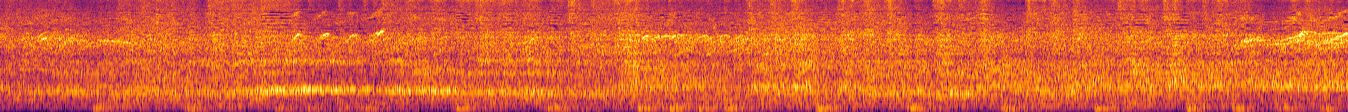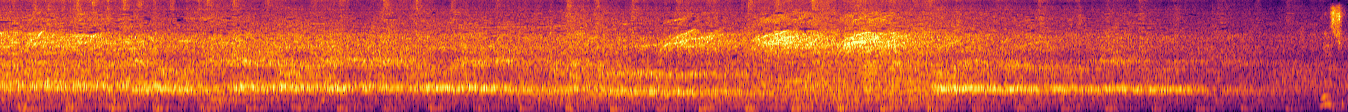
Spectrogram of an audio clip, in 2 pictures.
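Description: A large crowd of Guarda Popular, the supporters' group of Internacional, chants together in a stadium, a loud, sustained mass of voices with rhythmic drum-like pulses underneath, continuing steadily for the whole stretch.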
